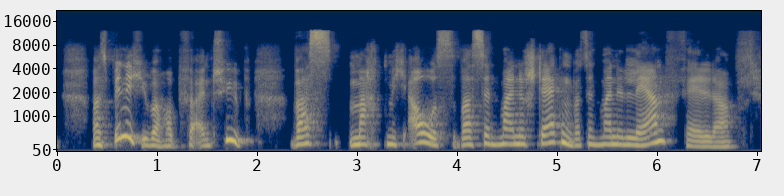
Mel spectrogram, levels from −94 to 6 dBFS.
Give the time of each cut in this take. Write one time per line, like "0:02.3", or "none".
none

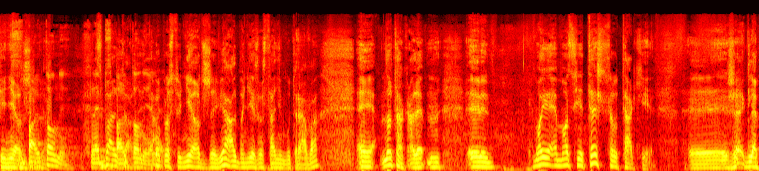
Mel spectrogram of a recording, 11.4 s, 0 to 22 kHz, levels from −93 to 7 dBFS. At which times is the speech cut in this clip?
0:02.3
0:05.7
0:08.0

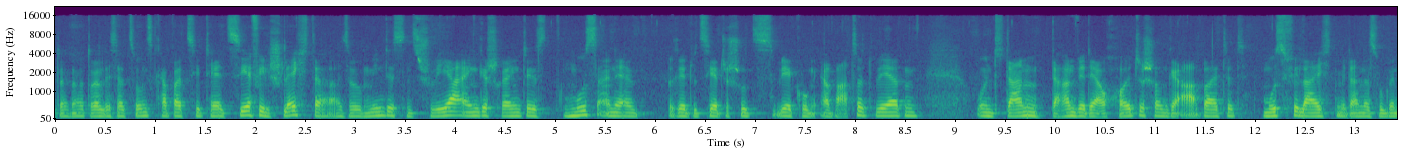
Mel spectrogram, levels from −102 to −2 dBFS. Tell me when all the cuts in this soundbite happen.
none

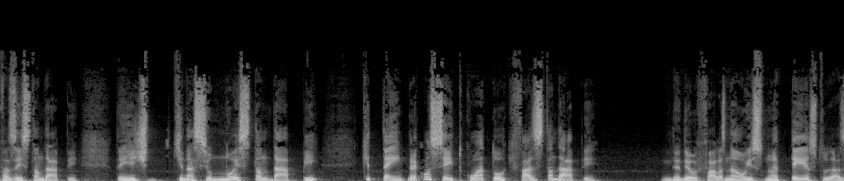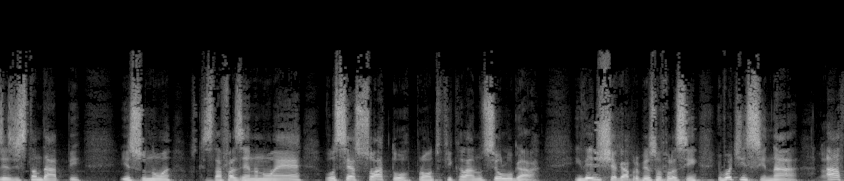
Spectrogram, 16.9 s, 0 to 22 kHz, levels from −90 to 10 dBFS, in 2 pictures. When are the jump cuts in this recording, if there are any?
0:07.2

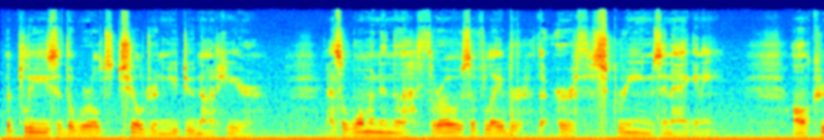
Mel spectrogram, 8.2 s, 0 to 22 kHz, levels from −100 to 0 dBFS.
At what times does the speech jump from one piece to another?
0:03.2

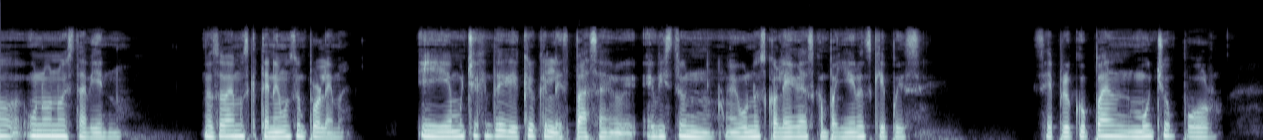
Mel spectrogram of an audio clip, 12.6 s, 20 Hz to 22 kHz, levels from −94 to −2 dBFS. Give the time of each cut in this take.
none

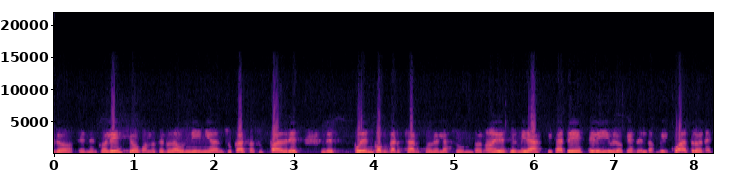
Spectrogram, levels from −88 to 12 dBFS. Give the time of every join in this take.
0:03.3

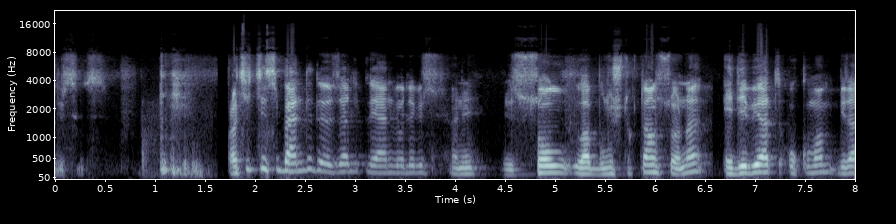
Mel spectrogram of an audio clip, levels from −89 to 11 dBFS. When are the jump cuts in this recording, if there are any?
0:01.6
0:06.6

